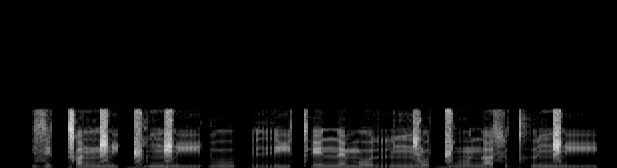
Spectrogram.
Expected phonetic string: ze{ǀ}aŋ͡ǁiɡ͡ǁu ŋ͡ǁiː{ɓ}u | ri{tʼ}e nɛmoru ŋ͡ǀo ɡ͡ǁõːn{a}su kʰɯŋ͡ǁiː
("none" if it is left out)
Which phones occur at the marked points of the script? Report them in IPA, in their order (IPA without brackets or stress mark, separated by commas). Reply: ǀ, ɓ, tʼ, a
